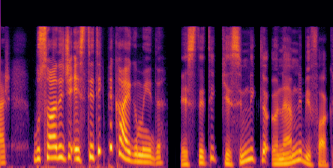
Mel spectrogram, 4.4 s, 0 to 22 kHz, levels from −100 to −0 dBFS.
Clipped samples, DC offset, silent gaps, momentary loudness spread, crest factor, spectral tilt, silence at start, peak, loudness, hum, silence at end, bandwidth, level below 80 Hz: under 0.1%; under 0.1%; 2.26-2.40 s; 10 LU; 18 dB; -5 dB/octave; 0 s; 0 dBFS; -17 LUFS; none; 0.05 s; 12 kHz; -48 dBFS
